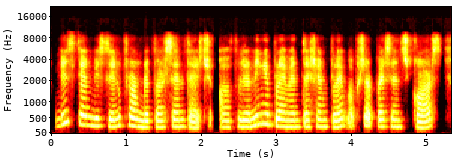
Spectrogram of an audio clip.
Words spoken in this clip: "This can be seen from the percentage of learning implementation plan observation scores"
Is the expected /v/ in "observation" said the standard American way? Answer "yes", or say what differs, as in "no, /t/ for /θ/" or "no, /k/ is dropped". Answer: no, /p/ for /v/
